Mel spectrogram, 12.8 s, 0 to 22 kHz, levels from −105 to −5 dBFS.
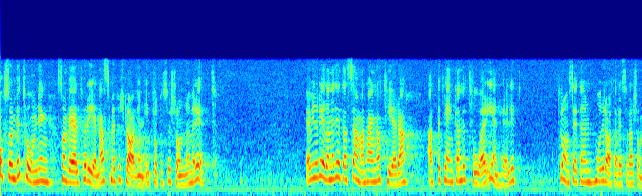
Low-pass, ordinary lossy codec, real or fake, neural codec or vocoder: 7.2 kHz; AAC, 48 kbps; real; none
